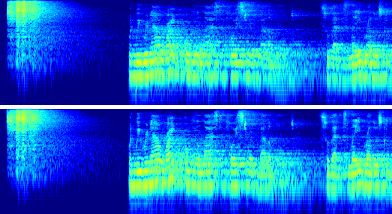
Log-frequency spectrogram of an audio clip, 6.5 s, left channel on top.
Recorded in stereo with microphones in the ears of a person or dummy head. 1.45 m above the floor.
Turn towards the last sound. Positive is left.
turn(degrees=-30)  # may be behind; listen again after turning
